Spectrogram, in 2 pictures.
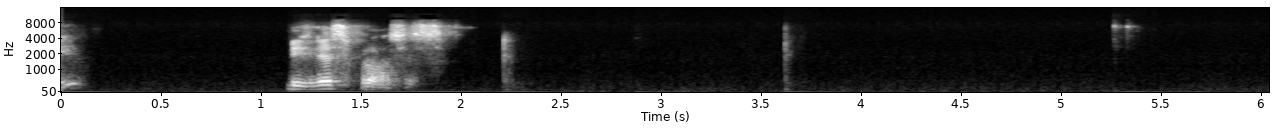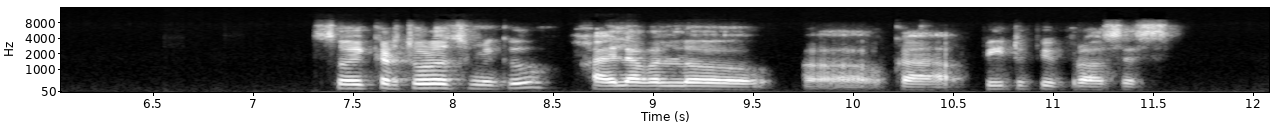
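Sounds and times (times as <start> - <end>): computer mouse click: 5.2 - 5.5.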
